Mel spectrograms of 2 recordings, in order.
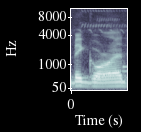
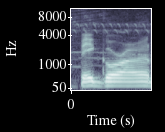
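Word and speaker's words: Biggoron: So I don't know how you're supposed to pronounce it, whether it's Big Goron or Bigoron. I say Bigoron for some reason.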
